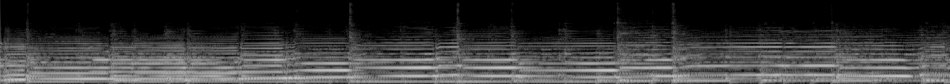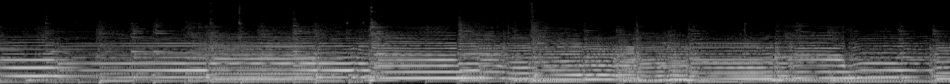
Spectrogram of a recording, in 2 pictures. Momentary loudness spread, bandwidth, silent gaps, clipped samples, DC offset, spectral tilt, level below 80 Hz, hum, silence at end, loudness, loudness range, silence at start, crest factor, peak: 6 LU; 13.5 kHz; none; under 0.1%; under 0.1%; -8 dB/octave; -56 dBFS; none; 0 s; -20 LUFS; 2 LU; 0 s; 12 dB; -8 dBFS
